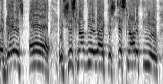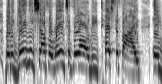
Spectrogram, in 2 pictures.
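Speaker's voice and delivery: full-force sermon delivery; preaching. Acted. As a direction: drive the message home to the congregation.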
